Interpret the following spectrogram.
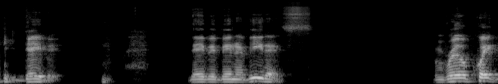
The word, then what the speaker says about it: David: You don't pronounce the name properly. David. You say it with a B. David.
